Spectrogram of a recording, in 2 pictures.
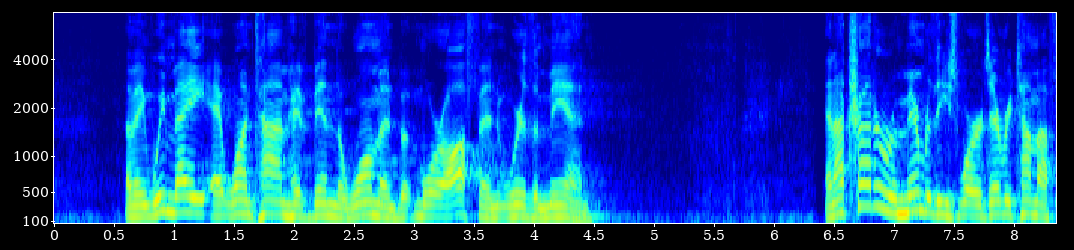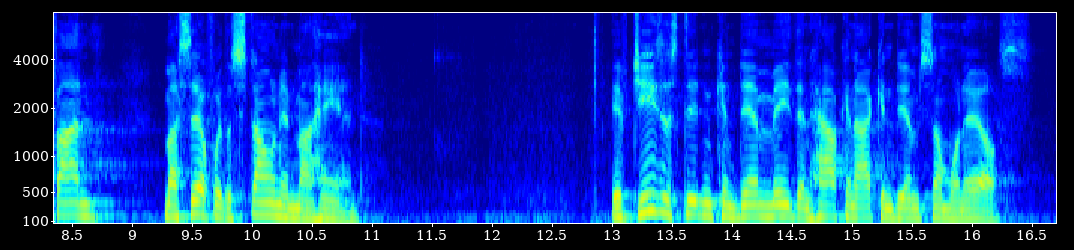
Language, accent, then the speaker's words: English; Bridgeport, Texas, United States; I know what he wrote in because I'm from Bridgeport, Texas. I came here from Bridgeport.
